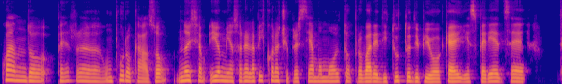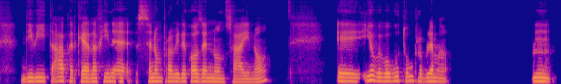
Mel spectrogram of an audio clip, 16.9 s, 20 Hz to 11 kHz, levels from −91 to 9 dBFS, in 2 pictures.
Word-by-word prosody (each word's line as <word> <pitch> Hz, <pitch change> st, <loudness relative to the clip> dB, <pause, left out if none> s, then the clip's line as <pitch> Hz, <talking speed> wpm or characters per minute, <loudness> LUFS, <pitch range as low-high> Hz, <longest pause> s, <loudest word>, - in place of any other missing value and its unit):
quando 165 Hz, -6 st, +1 dB
per 160 Hz, +1 st, -5 dB
un 150 Hz, -2 st, -1 dB
puro 165 Hz, -1 st, 0 dB
caso, 150 Hz, 0 st, -2 dB
noi 175 Hz, +4 st, +3 dB
siam 170 Hz, -2 st, -2 dB
io 170 Hz, +2 st, +3 dB
e -, -, 0 dB
mia 155 Hz, -1 st, +1 dB
sorella 155 Hz, +1 st, 0 dB
piccola 170 Hz, 0 st, -1 dB
ci 145 Hz, -4 st, -6 dB
prestiamo 140 Hz, +1 st, -2 dB
molto 145 Hz, +1 st, -1 dB
a -, -, -9 dB
provare 140 Hz, 0 st, +3 dB
di 135 Hz, +1 st, -4 dB
tutto 160 Hz, +2 st, -1 dB
e -, -, +4 dB
di 145 Hz, -1 st, -1 dB
più 135 Hz, -2 st, +2 dB
okay, 135 Hz, +1 st, +4 dB
esperienze 135 Hz, 0 st, 0 dB, 0.8 s
di 145 Hz, +1 st, -1 dB
vita 150 Hz, +2 st, 0 dB
perché 140 Hz, -2 st, 0 dB
alla 140 Hz, +1 st, +2 dB
fine, 145 Hz, -1 st, -1 dB
se 140 Hz, -, -3 dB
non 145 Hz, 0 st, +1 dB
provi 145 Hz, 0 st, 0 dB
le 145 Hz, +1 st, 0 dB
cose 145 Hz, 0 st, +2 dB
non 135 Hz, -2 st, -1 dB
sai 120 Hz, -2 st, -2 dB
no, 135 Hz, -, -4 dB, 0.9 s
ehm, 150 Hz, -2 st, +2 dB
io 185 Hz, +3 st, +2 dB
avevo 155 Hz, -2 st, +1 dB
avuto 160 Hz, +1 st, -1 dB
un 170 Hz, -, 0 dB
problema 145 Hz, -2 st, -1 dB, 1.2 s
Mh. 145 Hz, -2 st, +2 dB
145 Hz, 155 wpm, -22 LUFS, 140-155 Hz, 1.2 s, e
